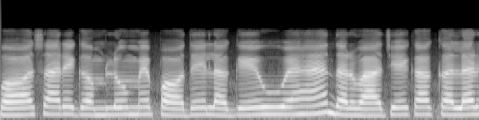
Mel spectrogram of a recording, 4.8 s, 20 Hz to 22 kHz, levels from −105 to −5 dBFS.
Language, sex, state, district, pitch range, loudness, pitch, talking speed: Hindi, female, Punjab, Fazilka, 215-235 Hz, -15 LUFS, 225 Hz, 150 wpm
